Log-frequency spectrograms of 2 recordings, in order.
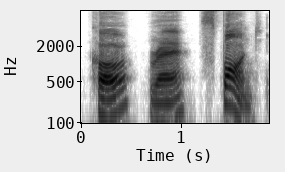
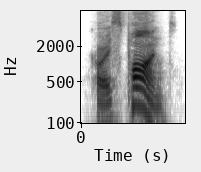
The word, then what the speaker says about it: correspond: listeners have already heard correspond has three syllables with the stress on the third and final syllable correspond correspond correspond and the meaning of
